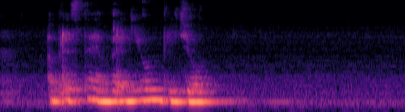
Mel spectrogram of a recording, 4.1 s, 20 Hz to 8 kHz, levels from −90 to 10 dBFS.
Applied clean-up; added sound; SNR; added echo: none; none; none; reverberation time 0.6 s.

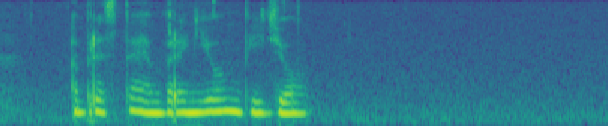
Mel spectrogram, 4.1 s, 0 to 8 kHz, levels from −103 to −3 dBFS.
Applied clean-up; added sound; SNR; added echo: none; none; none; none.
